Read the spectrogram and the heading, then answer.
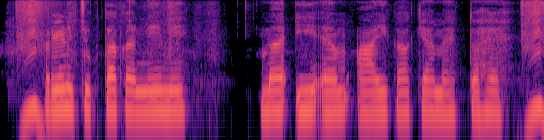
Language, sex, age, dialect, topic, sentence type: Hindi, female, 25-30, Garhwali, banking, question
